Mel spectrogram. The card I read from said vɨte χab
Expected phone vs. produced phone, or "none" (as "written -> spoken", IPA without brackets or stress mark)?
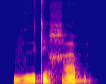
none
